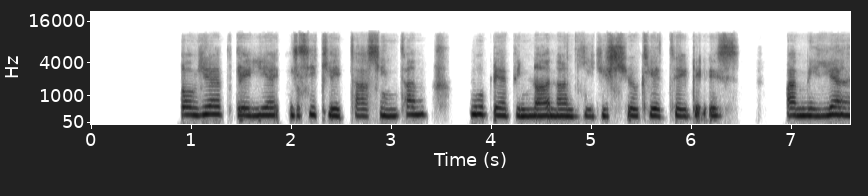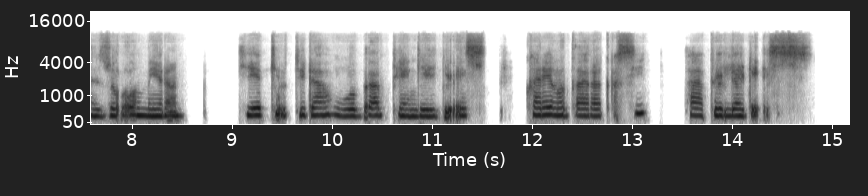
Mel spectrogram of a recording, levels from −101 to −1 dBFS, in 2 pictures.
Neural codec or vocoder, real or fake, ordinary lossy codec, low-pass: codec, 24 kHz, 1.5 kbps, HILCodec; fake; Opus, 32 kbps; 10.8 kHz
